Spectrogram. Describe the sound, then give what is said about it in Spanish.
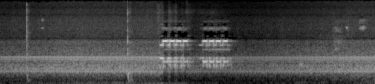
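A telephone rings with an incoming listener's call: two short trilling rings, each a rapid burst of electronic pulses, sound over a steady background hum, then the line falls quiet again. “Me dicen en cabina que tenemos la llamada de una oyente que nos quiere contar un poco del tema.”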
